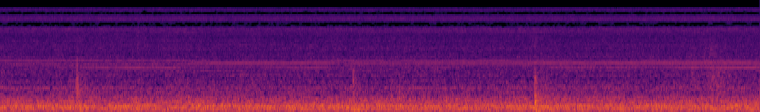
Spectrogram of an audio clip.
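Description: A steady low mechanical drone, with a few faint knocks about one second in, midway and near seven seconds in.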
